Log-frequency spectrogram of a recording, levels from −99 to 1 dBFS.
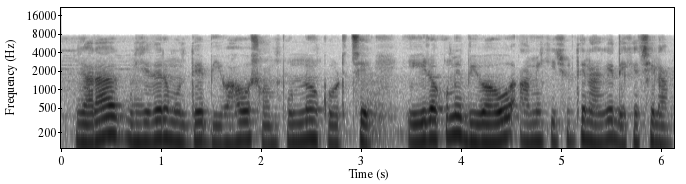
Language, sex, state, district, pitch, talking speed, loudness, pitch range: Bengali, male, West Bengal, Kolkata, 145 Hz, 125 wpm, -16 LUFS, 140-155 Hz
